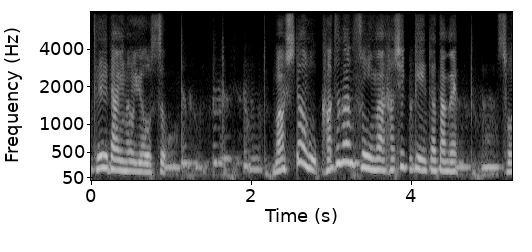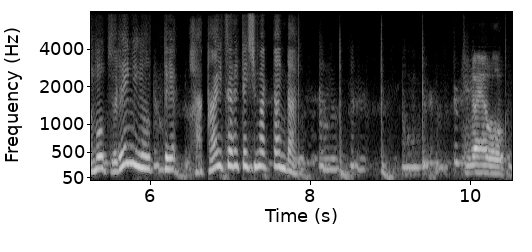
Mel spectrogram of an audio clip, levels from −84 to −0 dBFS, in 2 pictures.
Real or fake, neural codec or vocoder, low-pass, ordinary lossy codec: fake; codec, 16 kHz, 1 kbps, FreqCodec, smaller model; none; none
